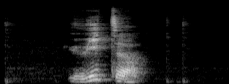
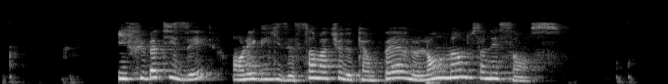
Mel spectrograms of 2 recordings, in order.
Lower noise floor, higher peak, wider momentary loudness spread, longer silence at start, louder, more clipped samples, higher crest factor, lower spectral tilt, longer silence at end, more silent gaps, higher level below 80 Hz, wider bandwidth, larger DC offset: second, -59 dBFS vs -66 dBFS; about the same, -2 dBFS vs -4 dBFS; about the same, 14 LU vs 12 LU; first, 0.7 s vs 0.1 s; about the same, -17 LUFS vs -18 LUFS; neither; about the same, 20 dB vs 16 dB; second, -2.5 dB/octave vs -5.5 dB/octave; second, 0.85 s vs 1.15 s; second, none vs 0.56-0.60 s, 1.13-1.17 s; second, -66 dBFS vs -52 dBFS; first, 15.5 kHz vs 7.6 kHz; neither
